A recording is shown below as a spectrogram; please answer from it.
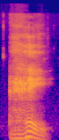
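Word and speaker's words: ה: this form wow and you pronounce it hey like hey like you say hey right yeah and when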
